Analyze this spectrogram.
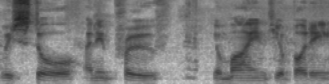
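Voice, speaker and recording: A man speaking fairly slowly over noticeable background noise. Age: 70s. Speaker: qigong instructor. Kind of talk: instructional talk. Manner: calm, hesitant with fillers.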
